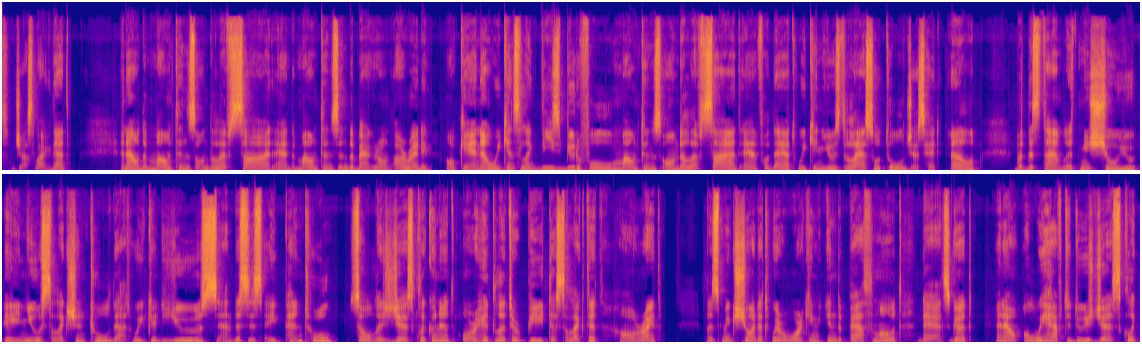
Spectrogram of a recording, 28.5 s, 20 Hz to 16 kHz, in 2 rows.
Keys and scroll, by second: 9.2 l, 20.3 p.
